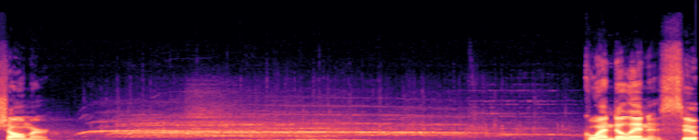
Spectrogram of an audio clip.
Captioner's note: cheers and applause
